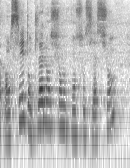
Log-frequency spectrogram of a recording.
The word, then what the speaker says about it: consociation: Donc la notion de consociation, consociation, c'est comme ça vraiment comme ça se prononce qu'il substitue à la division moderne entre état et société.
